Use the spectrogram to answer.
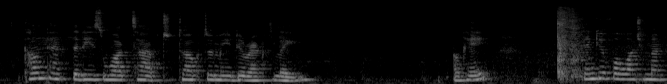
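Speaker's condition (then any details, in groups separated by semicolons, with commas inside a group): No condition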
